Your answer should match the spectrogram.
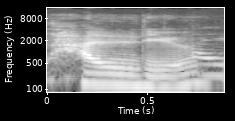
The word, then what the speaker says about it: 한류: The Korean way, 한류. 한류, but it when you actually say that Hallyu, so it's even written like Hallyu in English, so that's a bit different.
